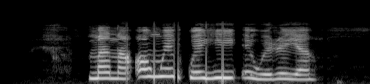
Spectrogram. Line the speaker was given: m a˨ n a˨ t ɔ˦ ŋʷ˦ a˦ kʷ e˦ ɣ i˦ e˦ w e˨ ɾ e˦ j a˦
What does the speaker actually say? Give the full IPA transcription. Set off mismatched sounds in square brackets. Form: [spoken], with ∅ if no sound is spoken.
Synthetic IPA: m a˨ n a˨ [ʔ] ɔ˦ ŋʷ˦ [e˦] kʷ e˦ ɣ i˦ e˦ w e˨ ɾ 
